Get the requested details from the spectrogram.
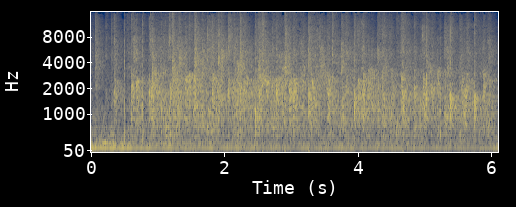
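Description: Sustained audience applause after an open mic reading at the Elm Cafe on November 6th, an event in CFRC's annual funding drive: a dense, crackling wash of many hands clapping at a steady level for about six seconds, with a low electrical hum underneath and no voices.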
